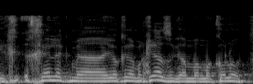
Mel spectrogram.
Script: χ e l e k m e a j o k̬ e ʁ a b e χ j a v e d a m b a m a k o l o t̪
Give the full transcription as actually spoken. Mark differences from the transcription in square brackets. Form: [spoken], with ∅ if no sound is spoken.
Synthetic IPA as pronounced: χ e l e k m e a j o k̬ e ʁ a [m] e χ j a [z] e [ɡ] a m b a m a k o l o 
